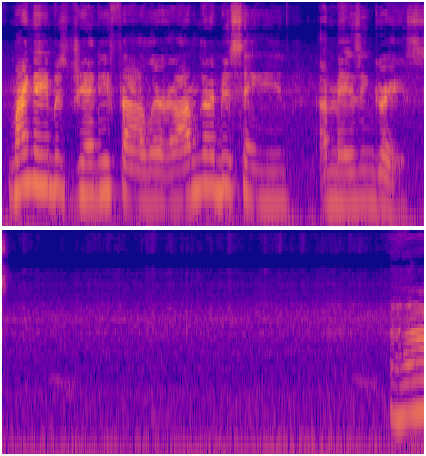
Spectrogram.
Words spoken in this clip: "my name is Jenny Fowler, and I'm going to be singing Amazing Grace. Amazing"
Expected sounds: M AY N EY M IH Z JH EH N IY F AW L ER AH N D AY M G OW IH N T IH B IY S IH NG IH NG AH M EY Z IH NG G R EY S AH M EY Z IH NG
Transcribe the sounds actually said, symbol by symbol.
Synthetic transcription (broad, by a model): M AY N EY M IH Z JH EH N IY F AW L ER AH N AY M G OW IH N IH B IY S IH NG IH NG AH M EY Z IH NG G R EY AH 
